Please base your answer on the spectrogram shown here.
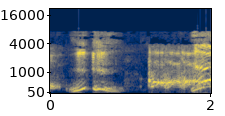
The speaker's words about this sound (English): Cleared my throat.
